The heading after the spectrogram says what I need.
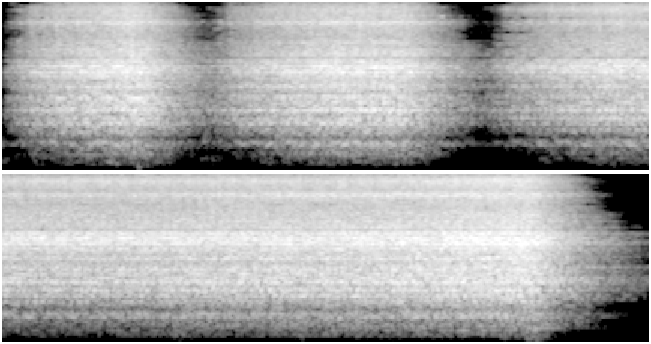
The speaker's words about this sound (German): Oh, oh, es kann sein, dass es ganz schön laut war jetzt. Na gut, gucken. Das war Applaus für uns. Ja, das war gut. Das sollte Applaus sein. Ja, das war als Applaus beschrieben. Das hat sich echt angehört wie Wasserrauschen.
